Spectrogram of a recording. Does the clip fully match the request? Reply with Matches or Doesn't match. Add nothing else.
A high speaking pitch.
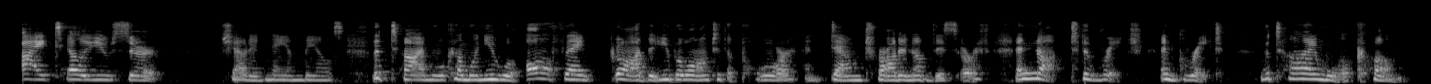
Matches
